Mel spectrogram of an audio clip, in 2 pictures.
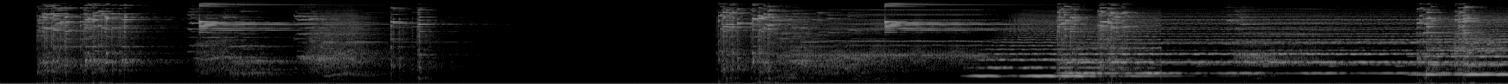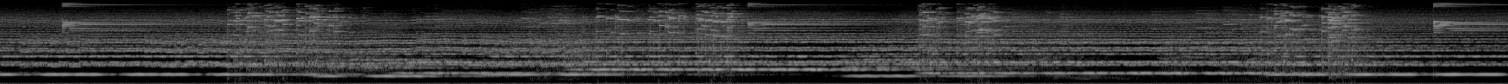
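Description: From 11.61 to 14.27 s, channel delay (comb filtering): one channel lags by under a millisecond, so the mono sum sounds hollow, with evenly spaced notches from about 700 Hz upward as horizontal gaps on a spectrogram.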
